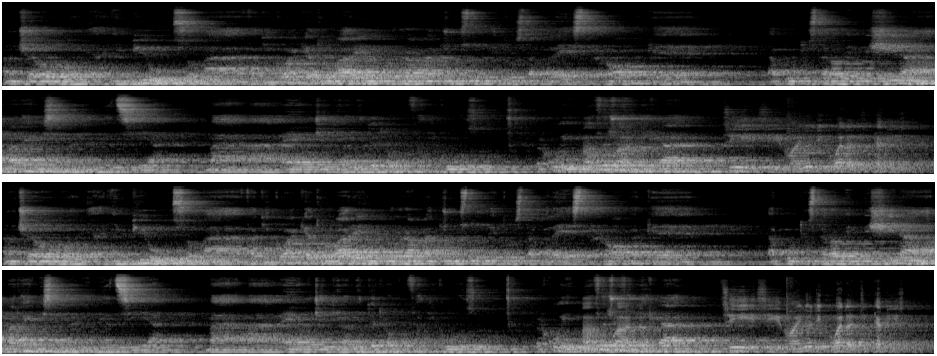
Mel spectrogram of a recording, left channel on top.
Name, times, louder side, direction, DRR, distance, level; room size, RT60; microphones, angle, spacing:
voice 1, 0.0-6.9 7.6-11.0 11.3-16.2, equal, 50° right, -2 dB, 1.8 m, -23 dB
voice 2, 15.1-15.8 16.5-18.3, right 2 dB, 90° right, 3 dB, 1.1 m, -27 dB
13.5 x 8.2 x 5.2 m, 2.9 s
head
